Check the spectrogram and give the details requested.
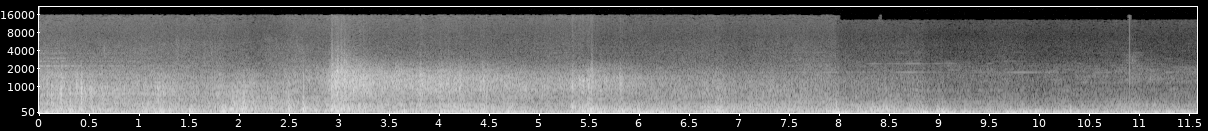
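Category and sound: nature, falling rain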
